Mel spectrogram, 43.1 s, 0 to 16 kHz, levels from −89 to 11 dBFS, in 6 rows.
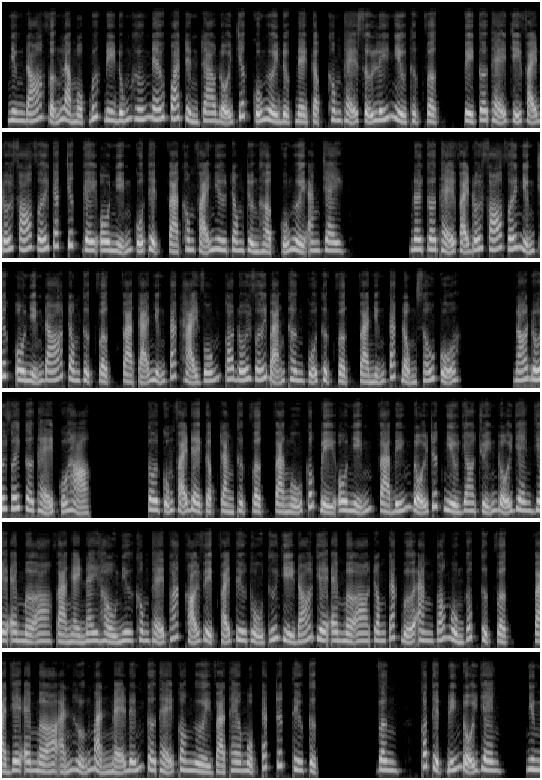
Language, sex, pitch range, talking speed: Vietnamese, male, 210-270 Hz, 235 wpm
